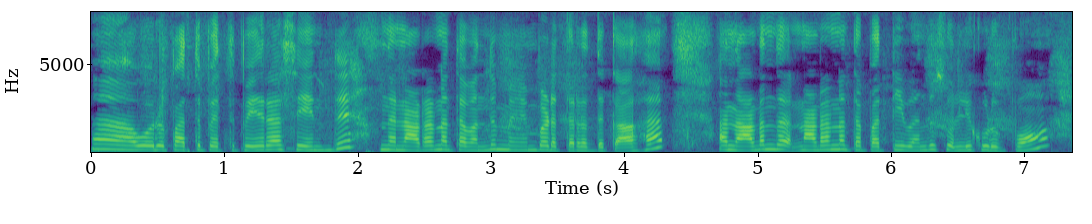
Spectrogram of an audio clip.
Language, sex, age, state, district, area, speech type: Tamil, female, 18-30, Tamil Nadu, Namakkal, rural, spontaneous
